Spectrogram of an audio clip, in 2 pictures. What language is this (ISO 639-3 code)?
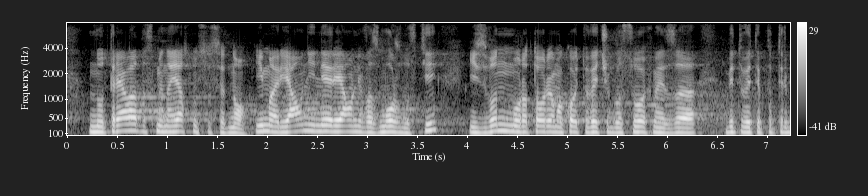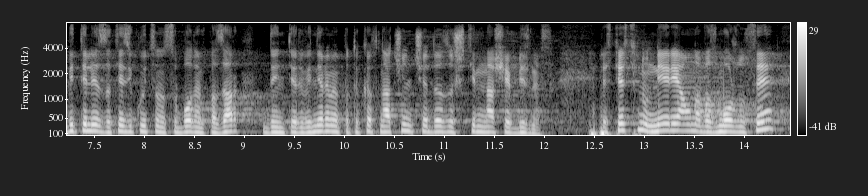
bul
